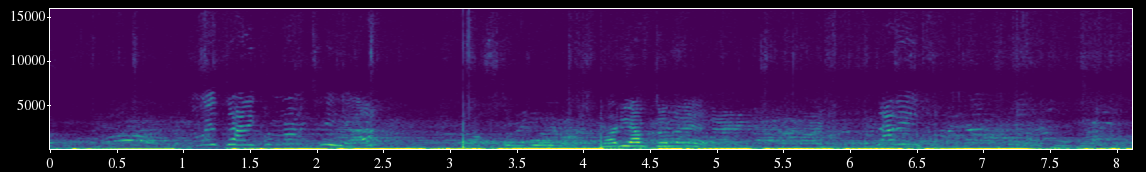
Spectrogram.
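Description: Children's voices calling and talking in the background, over a low rumble on the microphone that comes and goes.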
